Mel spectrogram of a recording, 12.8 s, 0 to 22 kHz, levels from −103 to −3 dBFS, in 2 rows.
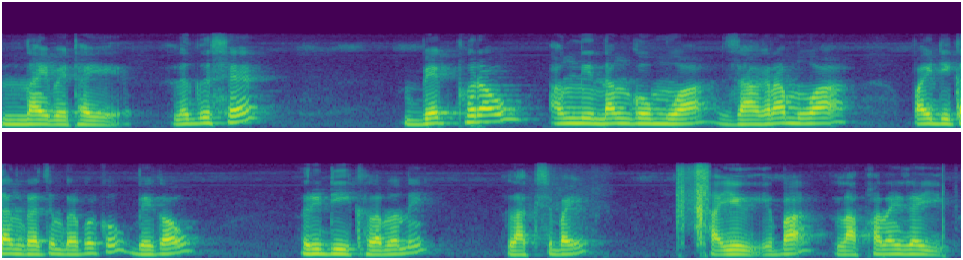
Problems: background conversations at intervals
